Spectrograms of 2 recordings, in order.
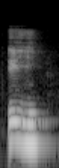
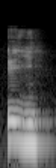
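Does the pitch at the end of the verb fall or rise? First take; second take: rise; rise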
